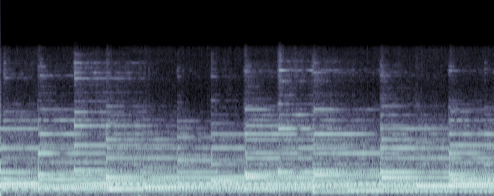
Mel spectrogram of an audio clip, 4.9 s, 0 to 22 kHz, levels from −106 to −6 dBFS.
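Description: No technical faults are audible.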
